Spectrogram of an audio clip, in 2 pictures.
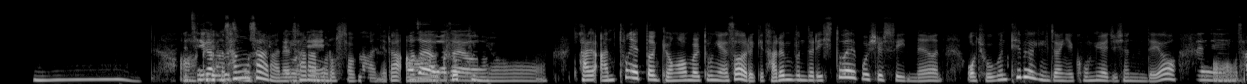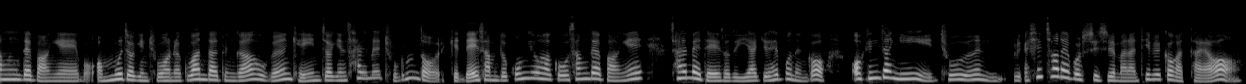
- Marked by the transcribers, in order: other background noise; tapping
- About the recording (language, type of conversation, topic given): Korean, podcast, 어색한 분위기가 생겼을 때 보통 어떻게 풀어나가시나요?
